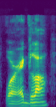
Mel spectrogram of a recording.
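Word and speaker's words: Ouargla: they're called the the it's spelled w a r e g l a warla and they had light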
